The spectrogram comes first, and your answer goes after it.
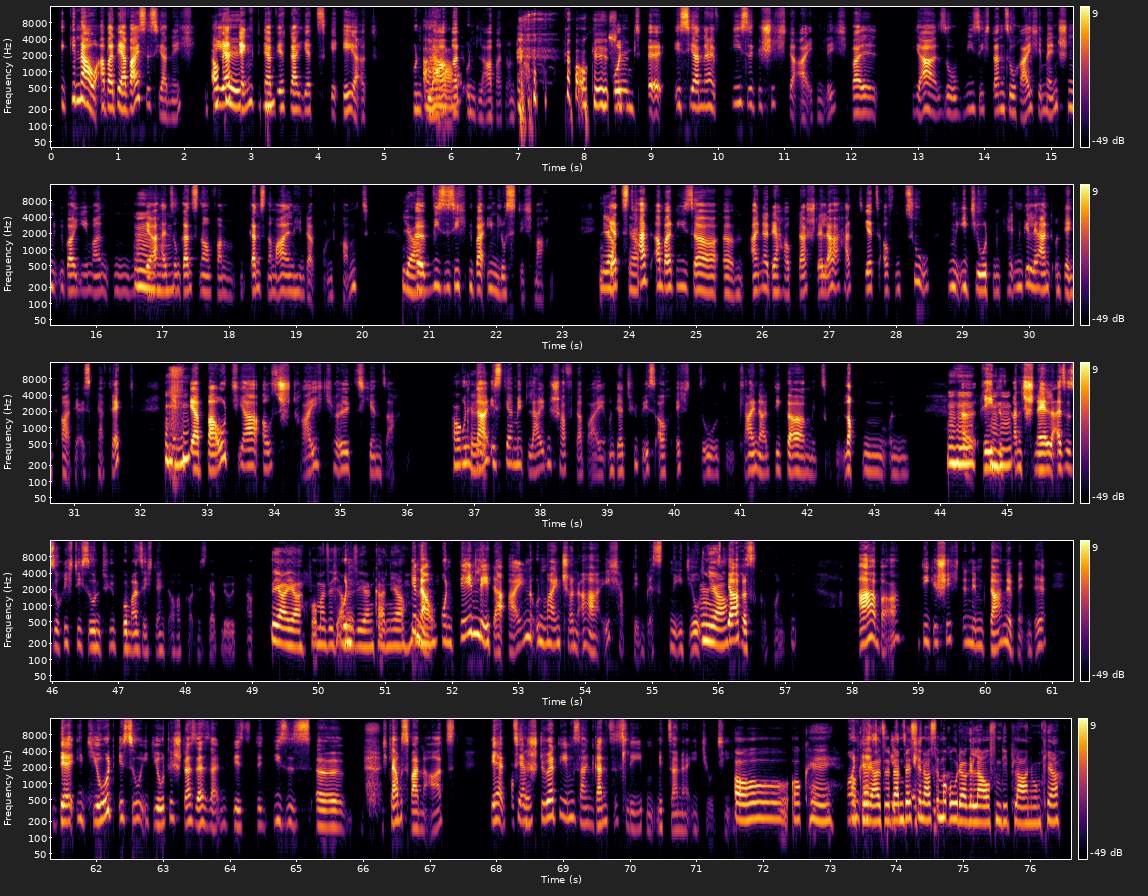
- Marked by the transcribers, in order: laugh; other background noise; laughing while speaking: "Mhm"
- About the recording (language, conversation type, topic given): German, unstructured, Welcher Film hat dich zuletzt richtig zum Lachen gebracht?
